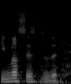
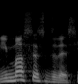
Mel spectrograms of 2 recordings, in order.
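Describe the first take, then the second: First: Softer echo. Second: Said in the usual way. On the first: Real, not acted. Host echoing the friend's words, softer. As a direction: say it again, under the breath.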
